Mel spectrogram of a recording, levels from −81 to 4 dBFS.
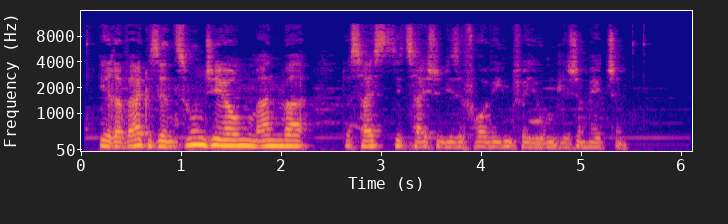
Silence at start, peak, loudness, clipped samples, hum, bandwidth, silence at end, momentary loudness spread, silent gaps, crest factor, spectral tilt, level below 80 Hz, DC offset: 0.2 s; -2 dBFS; -17 LUFS; under 0.1%; none; 11.5 kHz; 0.65 s; 14 LU; none; 16 dB; -6 dB/octave; -50 dBFS; under 0.1%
